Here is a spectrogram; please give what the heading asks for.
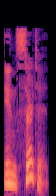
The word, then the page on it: inserted: British English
